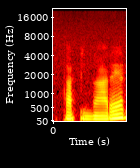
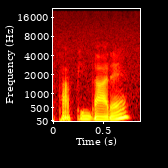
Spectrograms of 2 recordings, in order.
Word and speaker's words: Tapindaré: Aliás, aqui a nossa pronúncia é Tapinaré, né? Mas o nome mesmo é Tapindaré. Mas eu pronuncio Tapinaré.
